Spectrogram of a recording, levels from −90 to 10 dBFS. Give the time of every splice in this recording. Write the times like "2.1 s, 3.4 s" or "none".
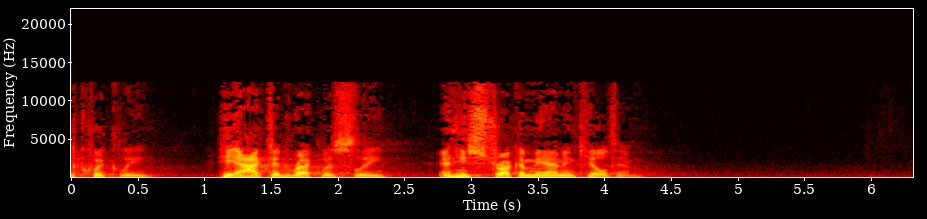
none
